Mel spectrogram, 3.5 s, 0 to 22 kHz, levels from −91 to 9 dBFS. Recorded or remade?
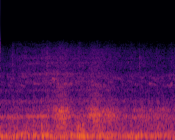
remade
